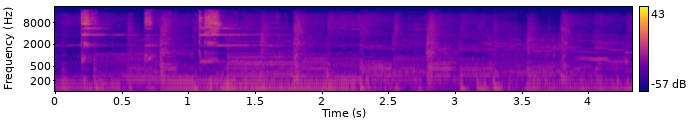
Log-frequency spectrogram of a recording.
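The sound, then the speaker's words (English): Wine glasses clink together in a toast at the close of the KQED show Check Please Bay Area, several bright ringing taps, heard over a steady background of music. “Cheers. Cheers. Cheers.”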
